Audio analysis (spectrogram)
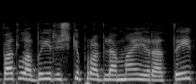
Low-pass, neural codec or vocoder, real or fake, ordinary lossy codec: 7.2 kHz; codec, 16 kHz, 16 kbps, FunCodec, trained on LibriTTS, 50 frames a second; fake; AAC, 32 kbps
